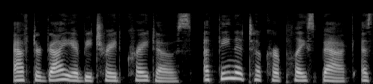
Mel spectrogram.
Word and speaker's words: Athena: his past Greek mythology Athena also pronounced athene also referred to as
